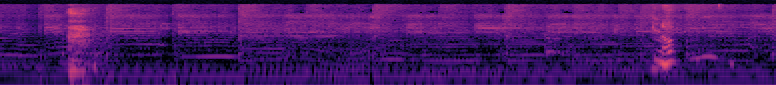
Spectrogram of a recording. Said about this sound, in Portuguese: A pausa pra tosse.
